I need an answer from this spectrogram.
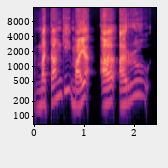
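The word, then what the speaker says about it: Mathangi Maya Arulpragasam: Matangi Maya Aruprasam. – Are you sure you're not Indian, man? You're pronouncing that like pretty solidly.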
